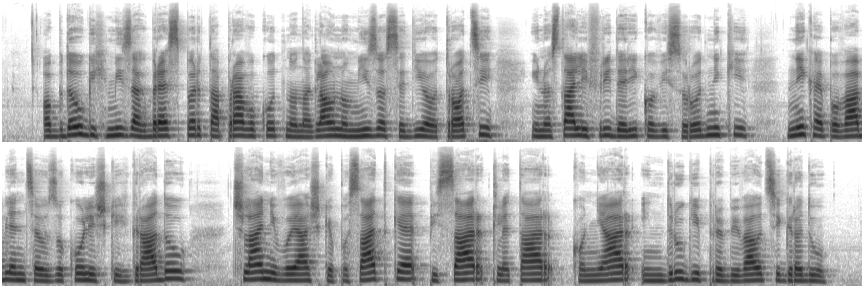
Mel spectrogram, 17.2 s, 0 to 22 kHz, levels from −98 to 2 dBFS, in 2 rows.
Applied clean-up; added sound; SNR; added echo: none; none; none; none.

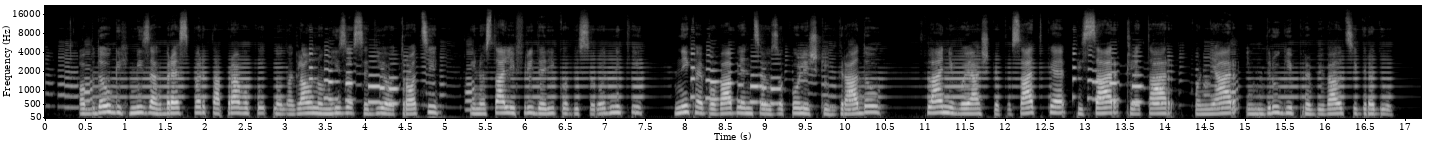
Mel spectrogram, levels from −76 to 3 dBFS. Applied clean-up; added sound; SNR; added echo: neural mask model RNNoise.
